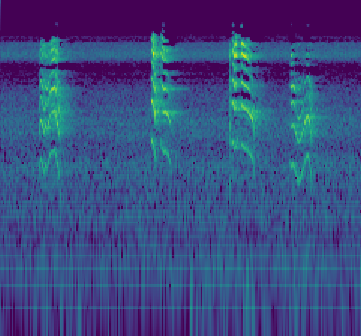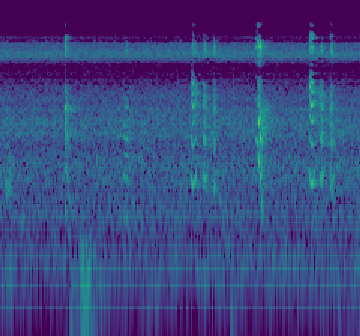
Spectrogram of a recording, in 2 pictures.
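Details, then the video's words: Pet ring-necked parakeet giving sharp, harsh squawks that drop steeply in pitch, in loose bursts of one to three with pauses, followed by fainter clipped calls near the end; low background hum throughout. "Ringneck parrot Chirping sounds"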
